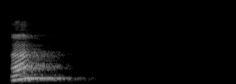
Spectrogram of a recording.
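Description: A man's short questioning "huh?" with rising pitch, lasting under a second, followed by silence.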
